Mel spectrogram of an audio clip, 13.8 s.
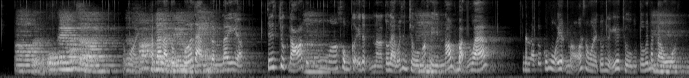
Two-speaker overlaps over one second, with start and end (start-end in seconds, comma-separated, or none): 2.5-4.2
